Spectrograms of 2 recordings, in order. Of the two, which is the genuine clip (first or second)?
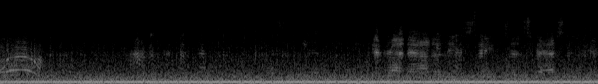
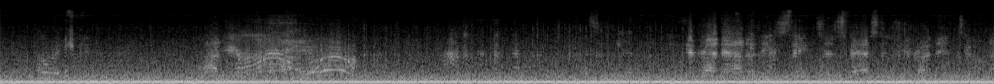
first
